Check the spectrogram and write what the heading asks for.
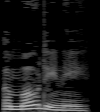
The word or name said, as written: amodini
